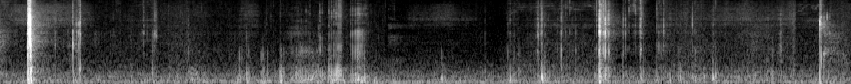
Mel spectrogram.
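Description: Tape tears off the roll in sharp ripping bursts and is pressed onto a body form, with quiet rustling and crinkling between the louder tears.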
